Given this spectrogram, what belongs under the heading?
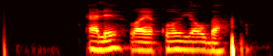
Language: Bashkir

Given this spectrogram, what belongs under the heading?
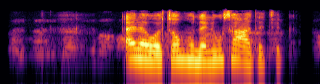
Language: Arabic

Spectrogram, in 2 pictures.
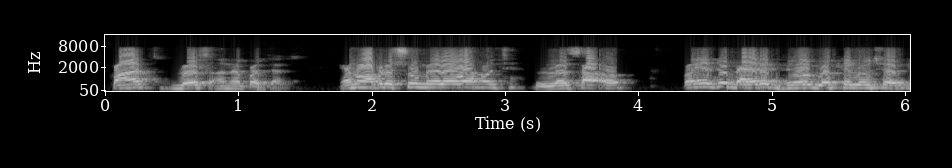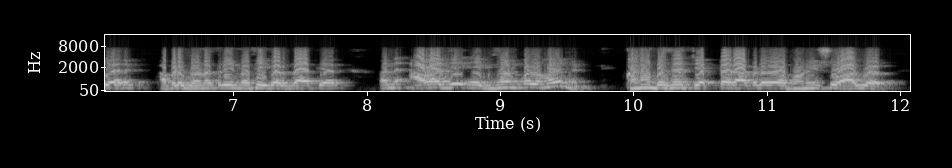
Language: Gujarati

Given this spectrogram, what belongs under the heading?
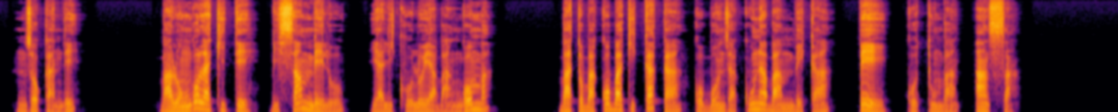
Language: Lingala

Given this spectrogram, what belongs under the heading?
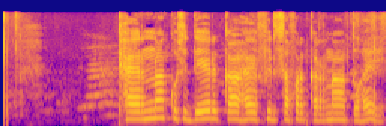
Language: Urdu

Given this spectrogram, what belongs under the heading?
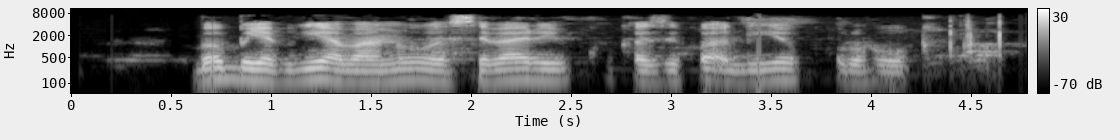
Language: Kinyarwanda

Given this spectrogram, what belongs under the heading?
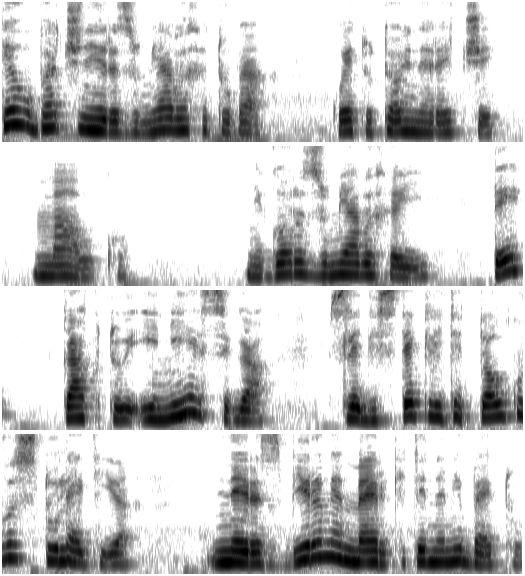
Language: Bulgarian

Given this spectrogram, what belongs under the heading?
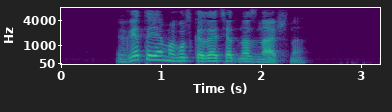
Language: Belarusian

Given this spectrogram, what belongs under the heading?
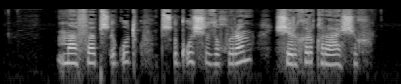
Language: Adyghe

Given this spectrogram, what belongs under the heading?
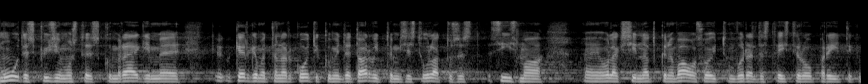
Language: Estonian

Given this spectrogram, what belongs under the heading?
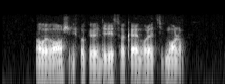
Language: French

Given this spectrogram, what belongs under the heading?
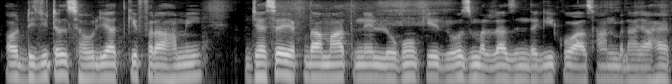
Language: Urdu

